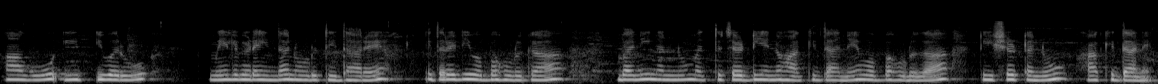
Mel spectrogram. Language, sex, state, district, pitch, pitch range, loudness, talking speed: Kannada, female, Karnataka, Raichur, 215 Hz, 205-225 Hz, -27 LUFS, 95 wpm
